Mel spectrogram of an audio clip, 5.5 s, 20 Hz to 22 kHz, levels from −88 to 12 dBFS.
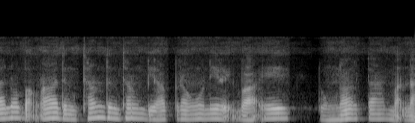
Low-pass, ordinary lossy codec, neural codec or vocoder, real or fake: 7.2 kHz; none; vocoder, 44.1 kHz, 128 mel bands, Pupu-Vocoder; fake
